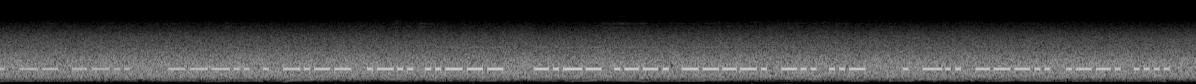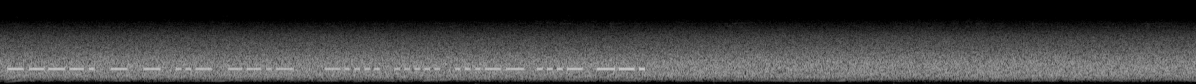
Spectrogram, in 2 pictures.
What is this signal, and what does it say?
Morse code, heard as a keyed tone, hand-sent with a bug key, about 24 wpm, 730 Hz, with heavy radio static, fading and a narrow filter. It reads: … 8EYL2 YP9DU ED8PH 9TTUQ 653VG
